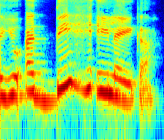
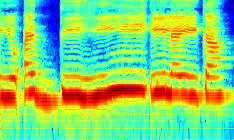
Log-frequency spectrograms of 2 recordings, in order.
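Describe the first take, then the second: First: The h carries no vowel after it. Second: The vowel after h is lengthened. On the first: "इसकान के साथ पढ़ना होता है, हा को साकिन करके" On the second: "सिला करके पढ़ेंगे"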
